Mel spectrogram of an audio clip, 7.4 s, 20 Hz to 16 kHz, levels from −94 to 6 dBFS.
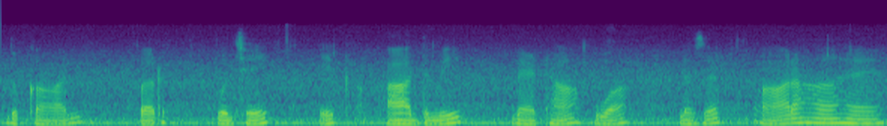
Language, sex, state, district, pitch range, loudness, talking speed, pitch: Hindi, male, Madhya Pradesh, Katni, 105-125 Hz, -20 LUFS, 90 wpm, 125 Hz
